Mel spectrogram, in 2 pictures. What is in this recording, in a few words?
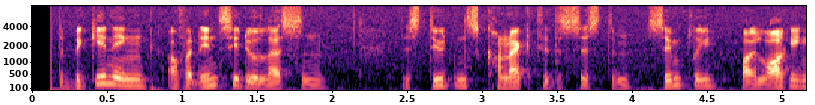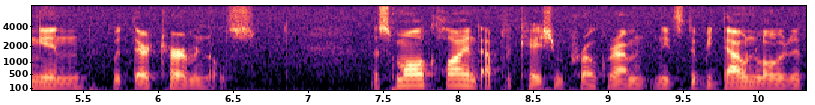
Narration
